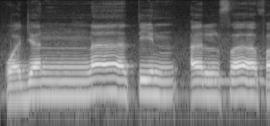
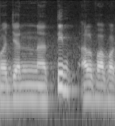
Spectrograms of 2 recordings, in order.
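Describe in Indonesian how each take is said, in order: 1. Bunyi n jelas dan ditahan dengan halus. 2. Bunyi n terputus tiba-tiba, seperti terkejut. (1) "sifat bainiyahnya harus tampakkan juga" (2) "bukan ... kayak seorang orang yang terkejut"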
